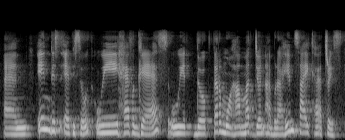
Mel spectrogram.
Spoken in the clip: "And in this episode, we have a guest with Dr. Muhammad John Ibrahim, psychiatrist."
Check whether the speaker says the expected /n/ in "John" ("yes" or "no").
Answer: yes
